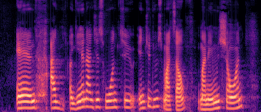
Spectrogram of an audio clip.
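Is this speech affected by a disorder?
Yes: cleft lip and palate; congenital cleft lip and palate, surgically repaired; cleft lip and palate partly affects how speech sounds.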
